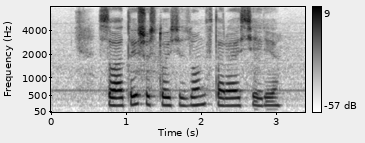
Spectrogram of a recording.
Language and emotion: Russian, neutral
